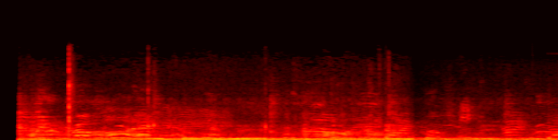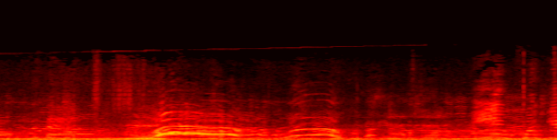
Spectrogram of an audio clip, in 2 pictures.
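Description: Pop music plays loudly over outdoor speakers.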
